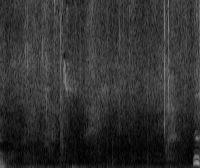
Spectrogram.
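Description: A quiet pause: faint outdoor background with a few faint, soft ticks, and a woman's voice starting again at the very end.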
